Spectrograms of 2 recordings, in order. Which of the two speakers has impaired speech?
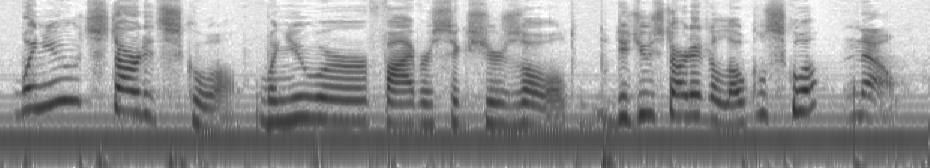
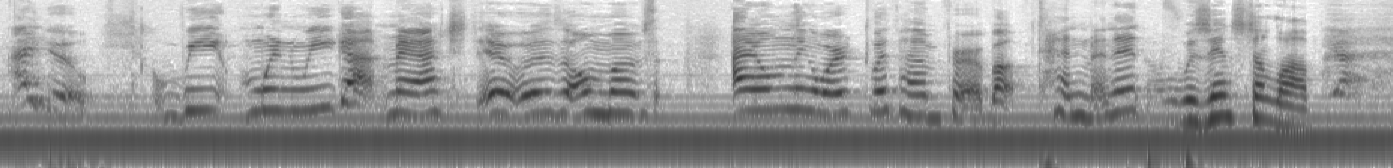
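The second: cerebral palsy; from birth.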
